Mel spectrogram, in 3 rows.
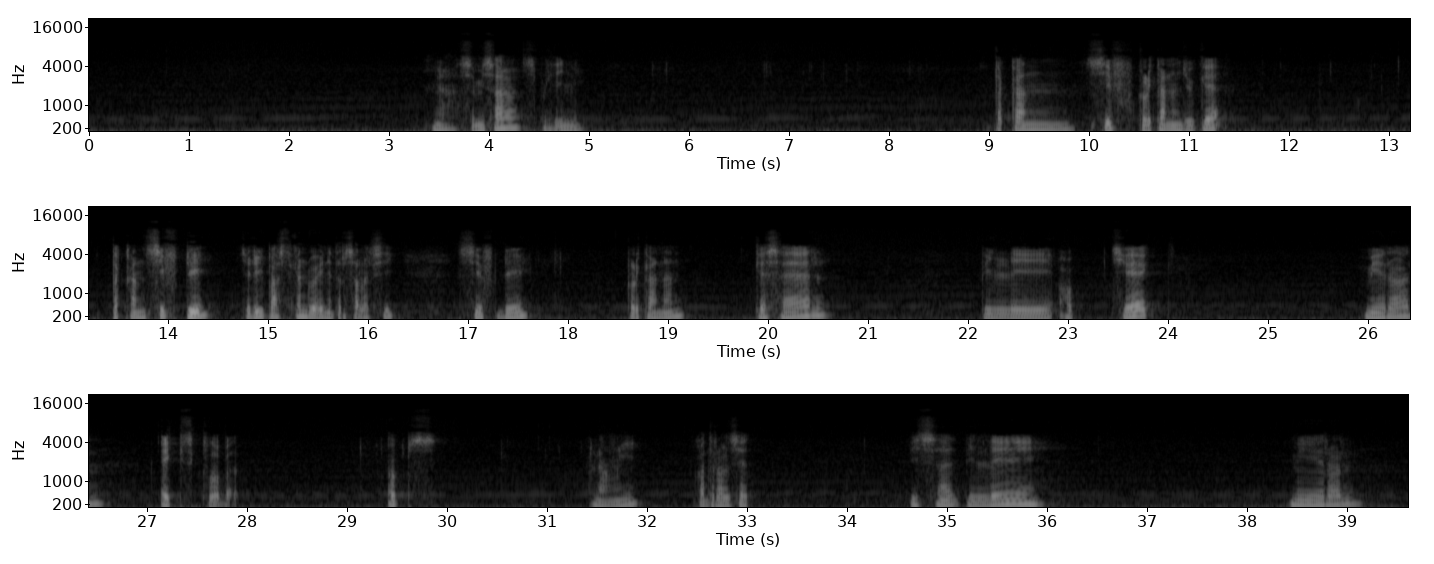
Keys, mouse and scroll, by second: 1.5 middle click, 5.6 KP_1, 7.6 shift+middle click, 11.7 shift+right click, 17.6 shift+d, 18.7 right click, 19.7 click, 22.8 click, 31.5 ctrl+z, 36.4 click.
